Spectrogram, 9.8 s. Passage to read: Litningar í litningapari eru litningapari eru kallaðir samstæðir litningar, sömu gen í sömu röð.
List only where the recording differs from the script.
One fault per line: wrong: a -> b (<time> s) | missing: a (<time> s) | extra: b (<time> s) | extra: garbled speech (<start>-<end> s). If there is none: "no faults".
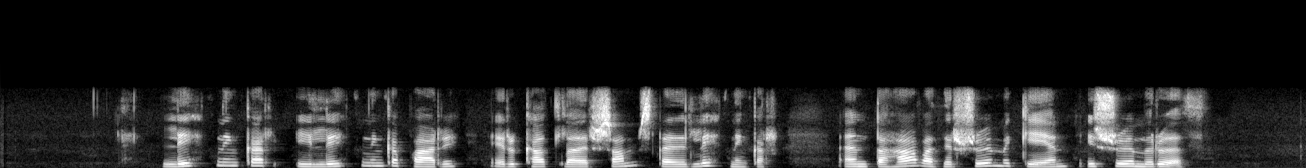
missing: litningapari eru (3.9 s)
extra: enda hafa þeir (6.4 s)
